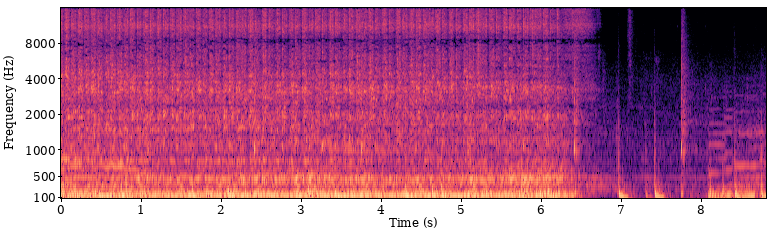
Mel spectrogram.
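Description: A swapped LS V8 engine runs loud and close with a steady rumbling drone, then cuts back to a quieter idle broken by a few sharp revs.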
